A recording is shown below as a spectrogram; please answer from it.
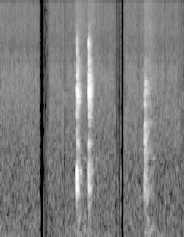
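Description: Near silence, with two or three faint short ticks about a second in and again near the end.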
